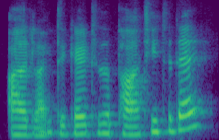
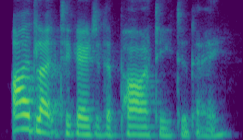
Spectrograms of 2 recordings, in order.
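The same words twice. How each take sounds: First: The pitch rises at the end. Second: The pitch falls at the end. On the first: The speaker is less certain and open to suggestion. "the rising tone" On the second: The speaker has decided and is certain. "The falling tone, where the tone goes down"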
